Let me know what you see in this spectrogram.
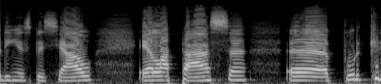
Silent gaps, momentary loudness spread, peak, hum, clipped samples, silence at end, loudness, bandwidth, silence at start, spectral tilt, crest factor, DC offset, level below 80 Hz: none; 9 LU; -10 dBFS; none; under 0.1%; 0 s; -19 LUFS; 17.5 kHz; 0 s; -3.5 dB/octave; 10 dB; under 0.1%; -44 dBFS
